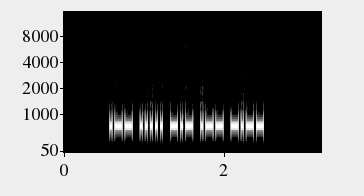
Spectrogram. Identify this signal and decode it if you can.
Morse code, heard as a keyed tone, about 35 wpm, 700 Hz. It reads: W5KWY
